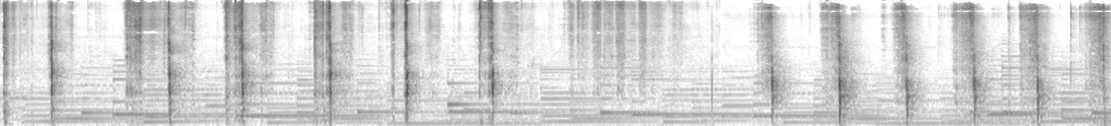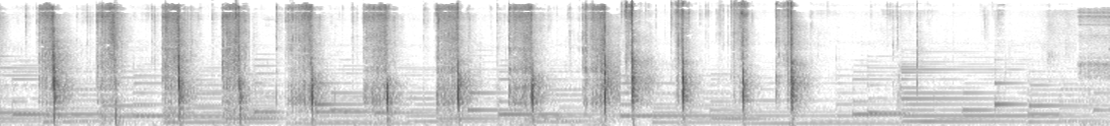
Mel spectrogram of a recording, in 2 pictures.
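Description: Chef's knife dicing an onion on a bamboo cutting board: sharp knocks of the blade on the board, about one and a half a second, with a pause about five seconds in, stopping shortly before the end. Soft background music plays underneath.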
